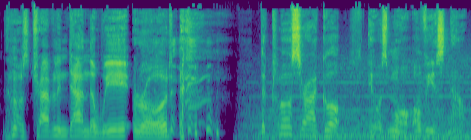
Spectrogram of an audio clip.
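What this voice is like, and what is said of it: Put-on accent with Scottish touches. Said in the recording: “This is my favourite accent so far ... A little bit of Scottish thrown in ... it's a little accent. It's an accent.”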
